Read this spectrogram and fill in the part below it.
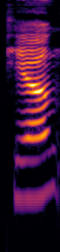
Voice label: "ping2", pinyin

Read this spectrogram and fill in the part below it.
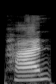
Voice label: "pan2", pinyin

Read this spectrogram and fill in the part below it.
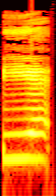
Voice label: "bie1", pinyin

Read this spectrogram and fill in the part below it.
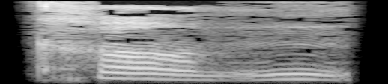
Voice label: "keng3", pinyin

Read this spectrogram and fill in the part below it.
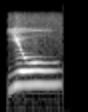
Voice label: "you1", pinyin

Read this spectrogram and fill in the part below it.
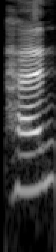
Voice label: "pen2", pinyin

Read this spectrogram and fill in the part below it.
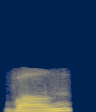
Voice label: "weng3", pinyin

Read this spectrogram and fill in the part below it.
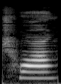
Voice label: "chuang1", pinyin

